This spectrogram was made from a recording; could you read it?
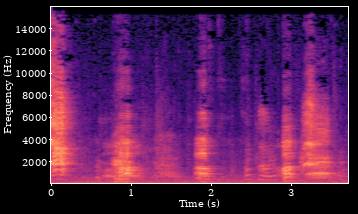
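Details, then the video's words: A captive hyacinth macaw at a parrot park in St-Placide, in Quebec's Laurentides, makes strange, never-before-heard noises: several raspy, breathy bursts, some croaking and some throaty, spaced irregularly, with a low steady hum beneath. "Hyacinth Macaw making weird noises / Ara Hyacinthe qui fait des bruits bizarres"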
